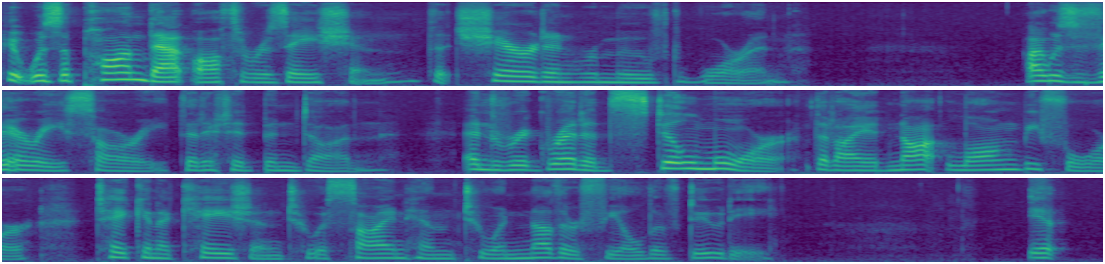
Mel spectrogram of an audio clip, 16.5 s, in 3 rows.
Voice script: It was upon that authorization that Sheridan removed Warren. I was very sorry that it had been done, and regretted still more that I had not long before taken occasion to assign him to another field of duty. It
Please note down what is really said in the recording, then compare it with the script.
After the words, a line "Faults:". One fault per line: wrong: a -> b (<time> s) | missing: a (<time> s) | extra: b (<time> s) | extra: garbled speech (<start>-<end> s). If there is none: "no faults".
It was upon that authorization that Sheridan removed Warren. I was very sorry that it had been done, and regretted still more that I had not long before taken occasion to assign him to another field of duty. It
Faults:
no faults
